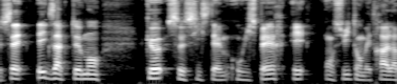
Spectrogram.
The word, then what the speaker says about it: WSPR: Donc, il s'agit d'un petit émetteur Whisper, ça se prononce Whisper en français.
